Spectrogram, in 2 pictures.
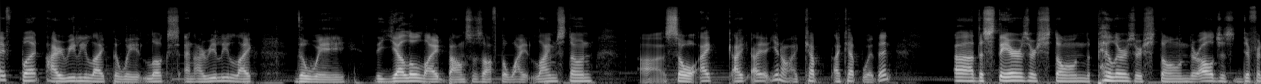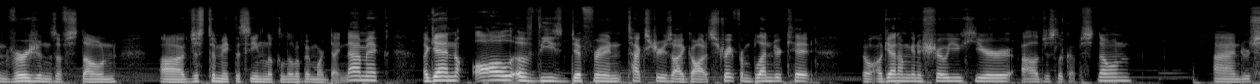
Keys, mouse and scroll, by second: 21.0 drag, 21.5-22.8 drag.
